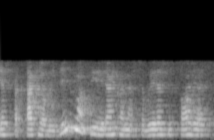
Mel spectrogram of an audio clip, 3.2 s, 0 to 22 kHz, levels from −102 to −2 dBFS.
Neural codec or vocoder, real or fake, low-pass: none; real; 3.6 kHz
